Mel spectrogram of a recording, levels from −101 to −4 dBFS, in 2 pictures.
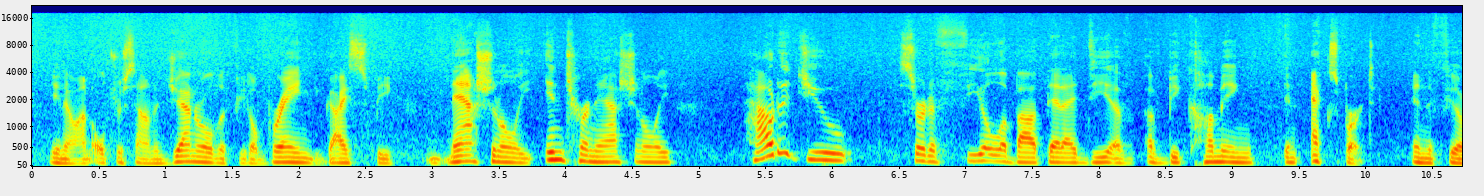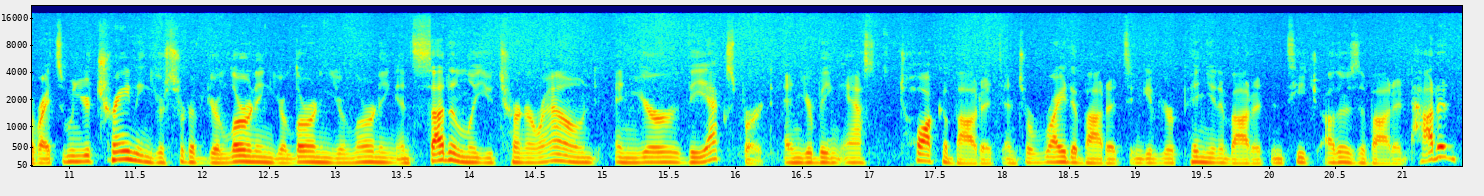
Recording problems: hiss; noticeable; throughout; 15 dB below the speech

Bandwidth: 18 kHz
